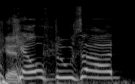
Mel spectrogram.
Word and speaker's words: Kel'Thuzad: so you have to tell me about the pronunciation on some of this stuff guys the next ramos it's kel'thuzad yeah enough about it works nice okay well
